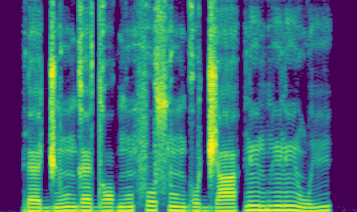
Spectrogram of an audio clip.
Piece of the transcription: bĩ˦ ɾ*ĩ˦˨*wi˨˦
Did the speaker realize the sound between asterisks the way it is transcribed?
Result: yes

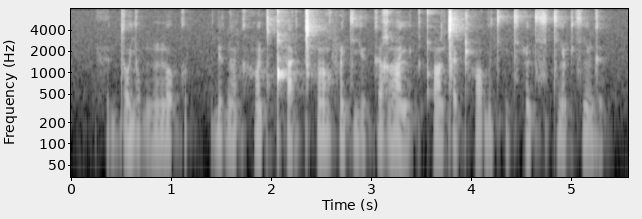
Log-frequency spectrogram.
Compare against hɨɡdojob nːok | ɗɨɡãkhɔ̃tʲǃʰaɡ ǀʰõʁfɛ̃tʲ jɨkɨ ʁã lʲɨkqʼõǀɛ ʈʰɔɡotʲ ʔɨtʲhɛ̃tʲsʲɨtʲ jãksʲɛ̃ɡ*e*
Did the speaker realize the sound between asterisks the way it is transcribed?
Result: no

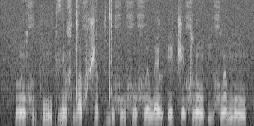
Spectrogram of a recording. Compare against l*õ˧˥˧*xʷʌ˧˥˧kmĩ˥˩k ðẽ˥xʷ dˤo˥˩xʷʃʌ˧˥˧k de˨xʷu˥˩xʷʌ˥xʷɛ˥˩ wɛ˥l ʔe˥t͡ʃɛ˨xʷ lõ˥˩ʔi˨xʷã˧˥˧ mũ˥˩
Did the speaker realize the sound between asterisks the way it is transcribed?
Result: yes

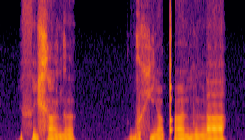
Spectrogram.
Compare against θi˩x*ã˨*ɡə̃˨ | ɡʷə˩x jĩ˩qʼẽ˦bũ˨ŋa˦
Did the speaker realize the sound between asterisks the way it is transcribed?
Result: yes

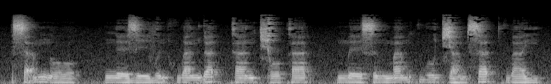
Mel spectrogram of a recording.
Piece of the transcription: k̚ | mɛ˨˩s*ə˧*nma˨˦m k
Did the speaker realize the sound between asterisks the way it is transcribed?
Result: no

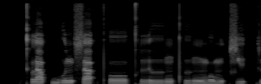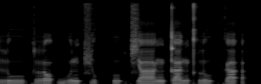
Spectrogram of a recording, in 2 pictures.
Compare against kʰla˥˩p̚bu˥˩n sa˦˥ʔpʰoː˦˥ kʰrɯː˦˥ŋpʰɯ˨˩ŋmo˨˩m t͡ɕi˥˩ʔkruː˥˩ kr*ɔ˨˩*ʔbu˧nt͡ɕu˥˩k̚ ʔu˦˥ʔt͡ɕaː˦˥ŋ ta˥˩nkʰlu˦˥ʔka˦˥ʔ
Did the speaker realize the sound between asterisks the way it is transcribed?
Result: no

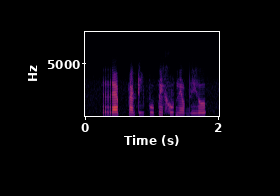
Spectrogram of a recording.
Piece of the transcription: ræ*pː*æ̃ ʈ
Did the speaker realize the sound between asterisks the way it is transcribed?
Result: yes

